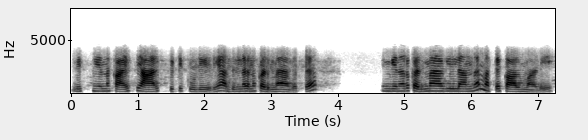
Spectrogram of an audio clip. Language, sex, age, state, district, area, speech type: Kannada, female, 30-45, Karnataka, Hassan, rural, conversation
